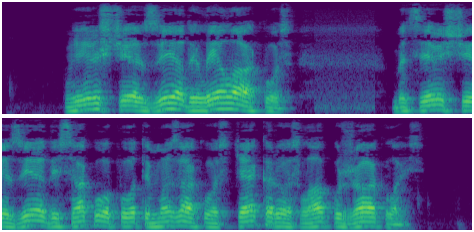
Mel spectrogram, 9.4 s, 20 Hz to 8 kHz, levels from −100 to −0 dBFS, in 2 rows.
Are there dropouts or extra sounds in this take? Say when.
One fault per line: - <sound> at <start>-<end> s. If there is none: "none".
none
